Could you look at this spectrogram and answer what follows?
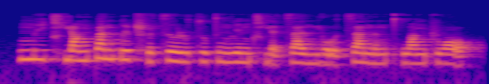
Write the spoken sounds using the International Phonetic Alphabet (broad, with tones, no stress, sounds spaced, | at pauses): m i˧˥ t͡ɕʰ j ɑ˧˥ ŋ p a˥˧ n p i˥˩ ʈ͡ʂʰ ɻ̩˩ t͡s ɹ̩˥˩ ɻ u˩ t͡s u˧˥ t̪ i˧˥ n l i˧˥ n t͡ɕʰ j ɛ̰˨˩ t͡s a˥˩ ɪ̯ m j o̰˨˩ ʊ̯ t͡s a˥˩ n ə˥ n t̪ʰ w ɑ˥ ŋ ʈ͡ʂ w ɔ˥˩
